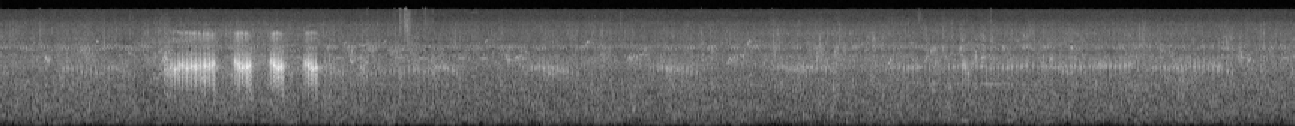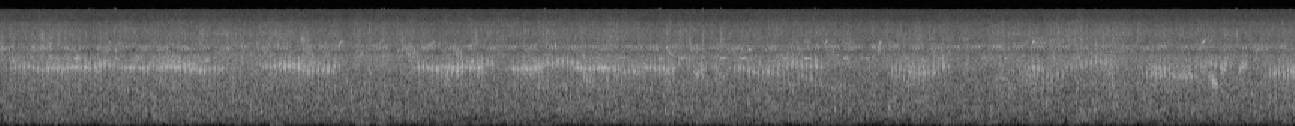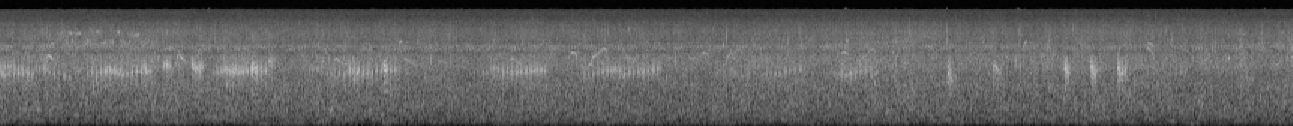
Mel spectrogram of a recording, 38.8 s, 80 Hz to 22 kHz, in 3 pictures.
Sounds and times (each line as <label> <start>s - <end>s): crickets 0.0s - 38.8s
frogs 0.0s - 38.8s
stream 0.0s - 38.8s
